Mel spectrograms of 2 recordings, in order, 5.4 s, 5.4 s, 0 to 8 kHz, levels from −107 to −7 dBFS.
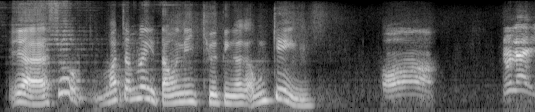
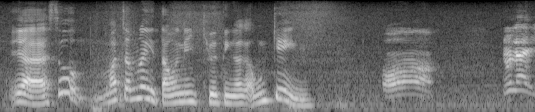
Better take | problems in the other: second | noise reduction (neural separator model SepFormer DNS4)

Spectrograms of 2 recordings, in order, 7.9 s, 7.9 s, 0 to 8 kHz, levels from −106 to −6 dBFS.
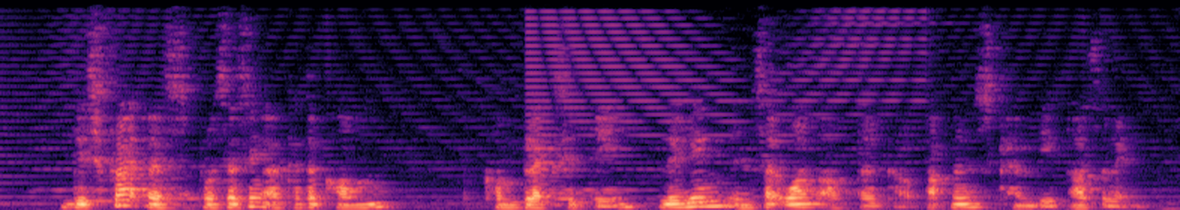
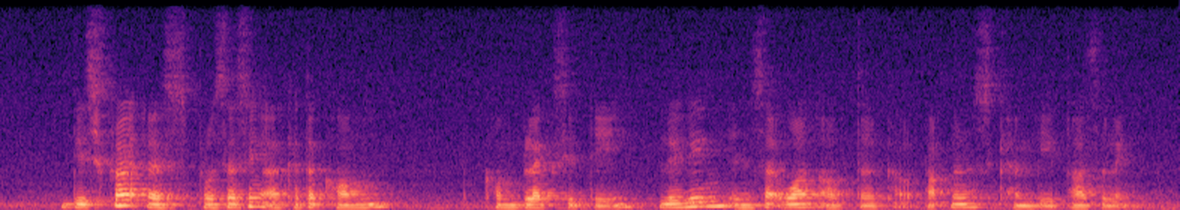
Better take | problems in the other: second | noise reduction (classical method WPE with log-MMSE)

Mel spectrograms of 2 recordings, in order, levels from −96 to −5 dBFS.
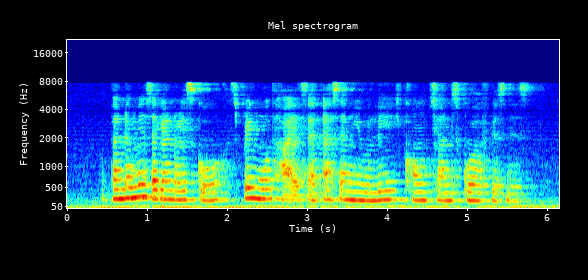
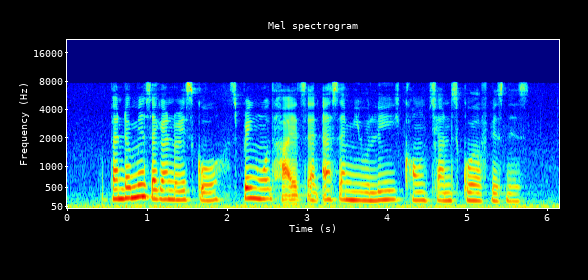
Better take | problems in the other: second | room echo; dies away in 0.7 s

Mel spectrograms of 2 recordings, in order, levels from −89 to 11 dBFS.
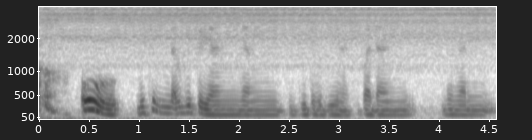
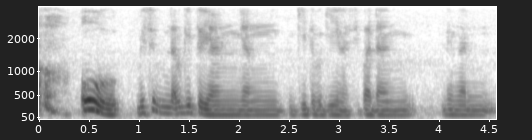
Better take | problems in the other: second | background sound (Camera); 14 dB below the speech

